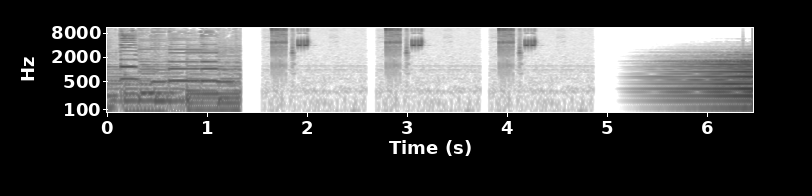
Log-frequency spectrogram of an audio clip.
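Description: Background music stops about a second in. Three camera shutter clicks follow, about a second apart, each a quick double click. Music then fades back in near the end.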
